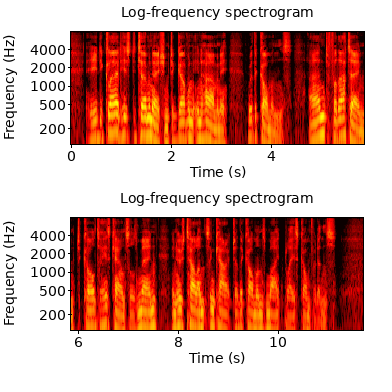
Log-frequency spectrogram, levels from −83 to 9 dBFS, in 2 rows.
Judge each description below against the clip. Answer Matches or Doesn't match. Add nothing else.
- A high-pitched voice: Doesn't match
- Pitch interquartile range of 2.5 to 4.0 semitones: Doesn't match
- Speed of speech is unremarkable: Matches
